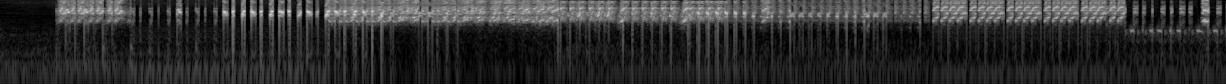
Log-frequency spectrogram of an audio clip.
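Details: A lovebird colony singing shrill, fast rattling trills in long unbroken stretches, breaking briefly into separate chirps around the middle, then resuming a steady trill before a lower whistled note closes.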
